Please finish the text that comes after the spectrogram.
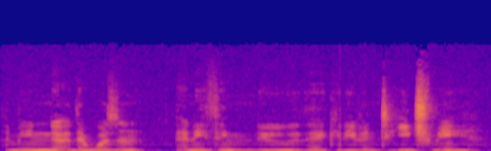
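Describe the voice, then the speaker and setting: A man's voice: on the low side, flat delivery, moderate pace, bright, forceful tone, poor audio. A man playing an awkward young college dropout in an audio drama, hesitant and stammering, with a casually bitter edge. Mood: hesitant, downplaying. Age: young adult. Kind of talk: naturalistic audio drama dialogue.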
